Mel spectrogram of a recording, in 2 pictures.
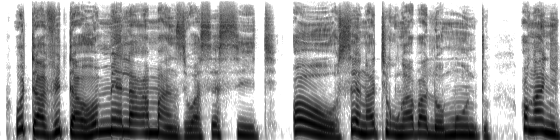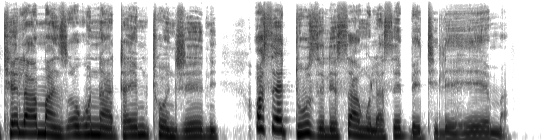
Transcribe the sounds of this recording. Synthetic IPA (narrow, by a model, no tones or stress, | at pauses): ud̥ʱavid̥ʱaɦɔmɛlaːmand͡zʱiwasesiːtʰi̥ɔsɛŋatʰiɣuŋaβalomuntʼu | ɔŋaŋikʰɛlaːmand͡zʱioɣunatʰaem̩tʰɔnd͡ʒʱeni | ɔsed̥ʱuzɛlɛsaŋulasɛb̥ʱetʰilɛhɛːma̰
